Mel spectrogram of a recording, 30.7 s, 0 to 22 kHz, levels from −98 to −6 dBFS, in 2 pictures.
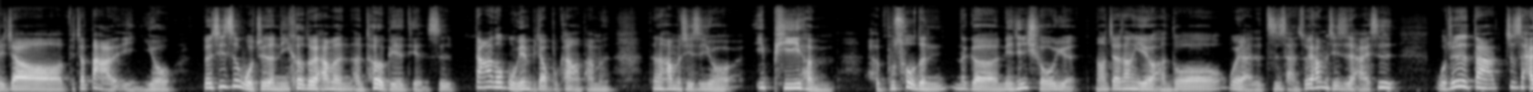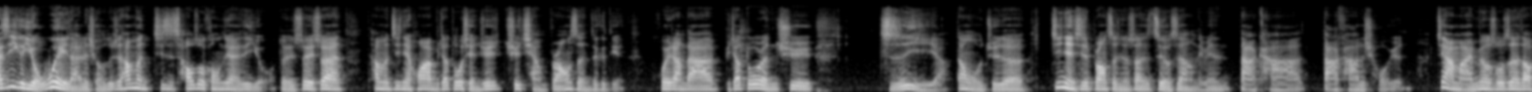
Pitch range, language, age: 120-155 Hz, Chinese, 20-39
